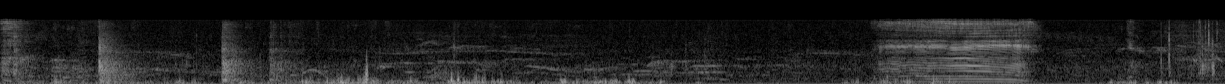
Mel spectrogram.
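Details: Giant tortoises mating in captivity at Cotswold Safari park. Shuffling, knocking and nearby voices lead up to one long, low, strained groan, rich in harmonics and held for about a second and a half, followed by quieter rustling.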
